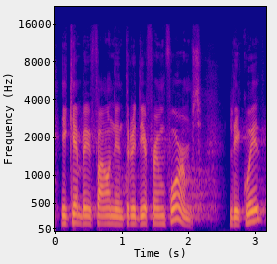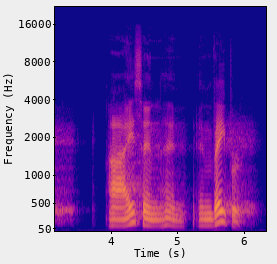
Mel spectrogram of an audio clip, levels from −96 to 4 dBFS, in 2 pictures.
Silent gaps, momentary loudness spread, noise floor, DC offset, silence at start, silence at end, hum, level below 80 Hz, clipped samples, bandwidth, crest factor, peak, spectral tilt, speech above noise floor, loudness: none; 16 LU; -71 dBFS; under 0.1%; 0.1 s; 0.25 s; none; -78 dBFS; under 0.1%; 14.5 kHz; 18 dB; -10 dBFS; -6.5 dB/octave; 43 dB; -28 LUFS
